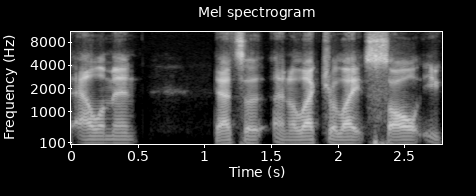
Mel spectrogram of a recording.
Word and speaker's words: LMNT: in the water lmnt which just is pronounced element that's an electrolyte salt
